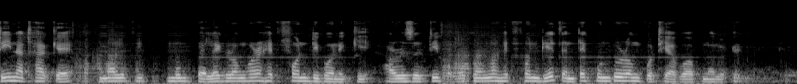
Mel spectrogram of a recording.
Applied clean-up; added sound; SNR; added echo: neural separator model SepFormer DNS4.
